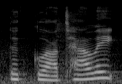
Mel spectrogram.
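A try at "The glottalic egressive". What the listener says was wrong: I still don't hear your k very clearly. The glottalic. You're going up and down, but you can just stay flat and then go up at the end.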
